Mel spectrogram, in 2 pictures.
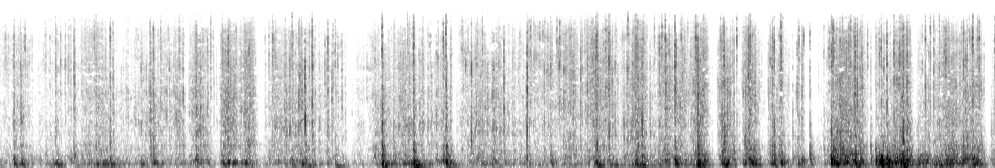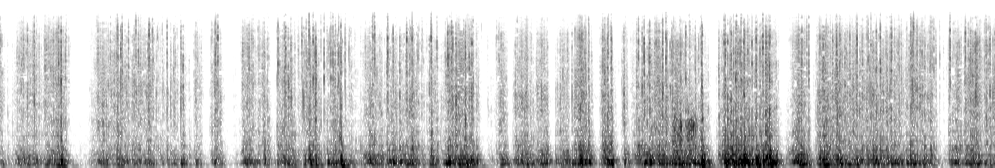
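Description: A sheet of brown kraft honeycomb packing paper, held in both hands, is scratched with long nails and crinkled. The result is a dense, irregular stream of crisp crackles and papery rustling with a full low body, broken by a few brief pauses.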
